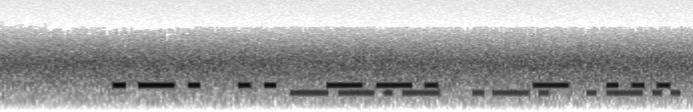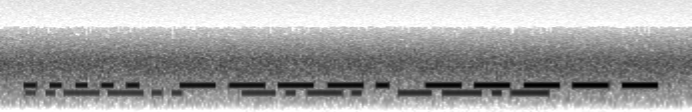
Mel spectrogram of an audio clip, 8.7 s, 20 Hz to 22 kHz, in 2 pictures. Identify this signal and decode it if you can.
Morse code, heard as two keyed tones, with radio static. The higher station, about 15 wpm, 960 Hz: RIG TS590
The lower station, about 20 wpm, 620 Hz: QRL? CQ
